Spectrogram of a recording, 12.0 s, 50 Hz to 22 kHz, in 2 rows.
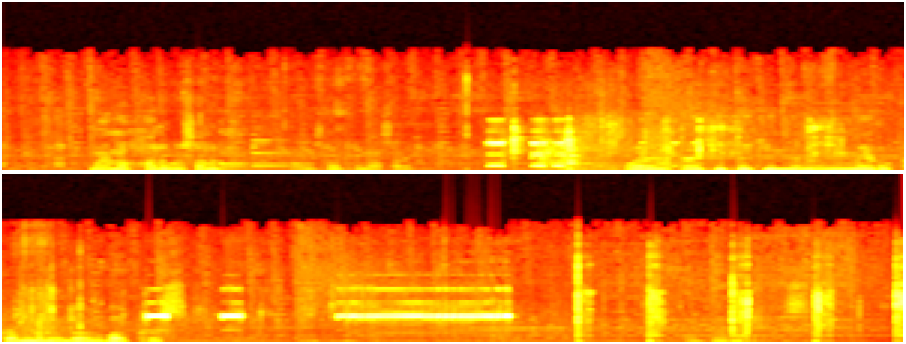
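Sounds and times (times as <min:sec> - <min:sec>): pinpointer high-pitched tone: 0:08.2 - 0:09.4.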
